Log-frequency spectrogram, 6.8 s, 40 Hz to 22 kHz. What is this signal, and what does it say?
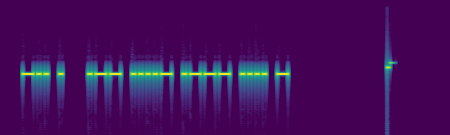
Morse code, heard as a keyed tone, about 22 wpm, 700 Hz. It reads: DE W4JHT
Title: USA Callsign DE Callsign 22wpm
